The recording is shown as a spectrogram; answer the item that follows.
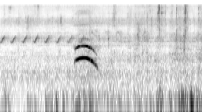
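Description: A small bird sings a run of quick rising chirps, about four a second, that stops about a second in. Then comes one loud animal call, about half a second long, that rises and then falls in pitch.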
